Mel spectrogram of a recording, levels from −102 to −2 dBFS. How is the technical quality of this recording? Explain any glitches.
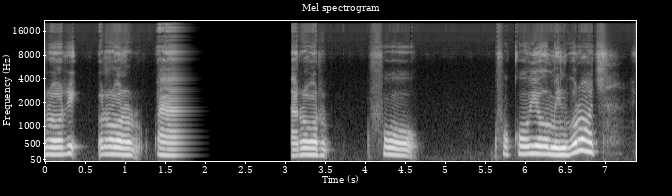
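The recording has one clear glitch: a call audio freeze from 1.59 s to 3.10 s. The last sound is stretched into a brief fading buzz, then about 1.1 s of silence. The likely cause is packets held up in transit, leaving the jitter buffer empty until they arrived. Unlike a packet-loss dropout, nothing is cut out. The speech resumes exactly where it stopped, just about 1.5 s later than it should.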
